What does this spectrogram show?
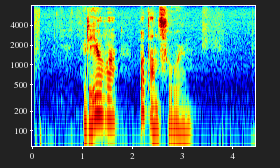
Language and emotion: Russian, sad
